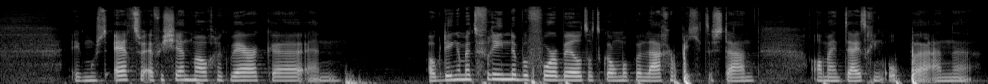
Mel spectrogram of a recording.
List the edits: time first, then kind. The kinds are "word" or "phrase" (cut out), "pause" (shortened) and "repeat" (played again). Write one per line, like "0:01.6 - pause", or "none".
none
